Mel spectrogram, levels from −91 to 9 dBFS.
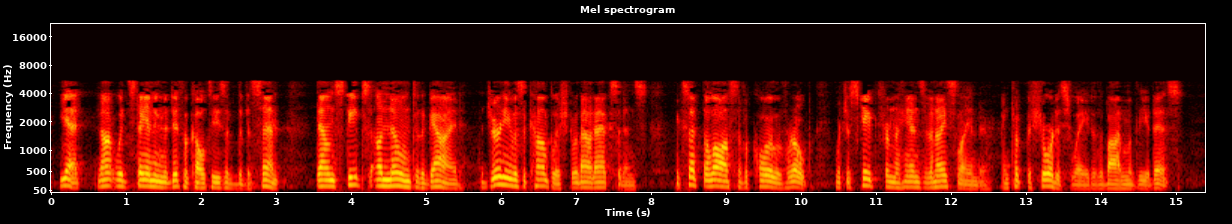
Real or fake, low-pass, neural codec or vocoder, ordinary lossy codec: fake; 5.4 kHz; codec, 32 kHz, 1.9 kbps, SNAC; MP3, 32 kbps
